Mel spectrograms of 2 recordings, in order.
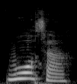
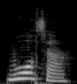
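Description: No difference in how they are said.

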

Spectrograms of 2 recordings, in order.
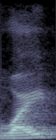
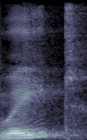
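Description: First: The vowel sounds like the one in 'eye'. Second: The vowel sounds like the one in 'say'. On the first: The speaker calls it wrong. "ಇಲ್ಲಿ ನೀವು ವೈಟ್ ಅಂತ ಹೇಳೋದು, ... ಅದನ್ನು avoid ಮಾಡಬೇಕು" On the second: The speaker calls it right. "But ಇಲ್ಲಿ ವೆಯ್ಟ್"

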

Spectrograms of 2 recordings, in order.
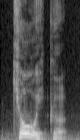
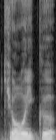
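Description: First: The pitch moves rather than staying level. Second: The pitch stays more or less level. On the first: The speaker calls it wrong. "So it's actually not 教育" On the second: The speaker calls it right. "but 教育, more or less flat"

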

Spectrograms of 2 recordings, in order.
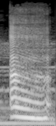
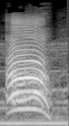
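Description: First: It imitates a turtle's strange cry. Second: It is an ordinary human scream. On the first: "Gritaba, ¡ah! Como la tortuguita" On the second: "En vez de gritar"

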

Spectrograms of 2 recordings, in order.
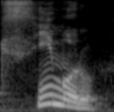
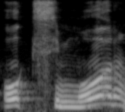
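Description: First: The stress is on the third-to-last syllable. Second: The stress is on the second-to-last syllable.

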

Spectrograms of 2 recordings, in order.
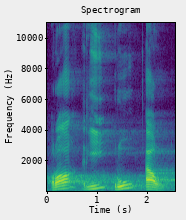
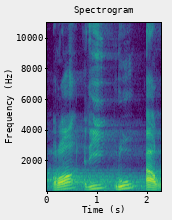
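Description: No difference in how they are said.

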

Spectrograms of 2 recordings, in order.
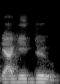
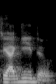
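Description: First: The stress is on the last syllable. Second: The stress is on the next-to-last syllable. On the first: The speaker calls it wrong. "not Yigidu, which it would be otherwise" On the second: The speaker calls it right. "moves the accent from the last syllable to the next to the last"

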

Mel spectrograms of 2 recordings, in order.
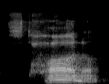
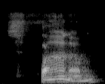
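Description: First: The 'th' is a T with air after it. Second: The 'th' is a soft TH sound. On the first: The speaker calls it right. "but rather sthanam" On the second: The speaker calls it wrong. "it doesn't become a sthanam"

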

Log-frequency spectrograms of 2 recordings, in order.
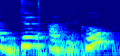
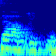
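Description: First: The vowel of 'de' is pronounced separately. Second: The vowel of 'de' is dropped and joined. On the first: The speaker calls it wrong. "On ne dit pas de abricot" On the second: The speaker calls it right. "on enlève le E et on dit d'abricot"

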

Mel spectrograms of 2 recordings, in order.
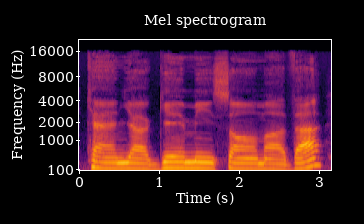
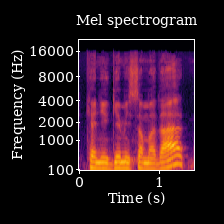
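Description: First: The question is spoken at medium speed. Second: The question is spoken fast.

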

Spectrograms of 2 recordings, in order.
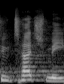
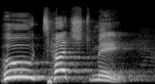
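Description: First: It is asked quietly and politely. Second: It is yelled loudly.

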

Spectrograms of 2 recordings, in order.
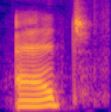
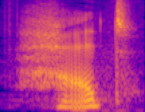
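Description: First: The word starts without an H sound. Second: The word starts with an H sound.

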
